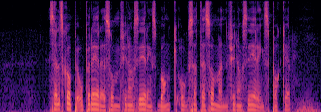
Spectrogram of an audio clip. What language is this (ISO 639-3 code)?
nor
